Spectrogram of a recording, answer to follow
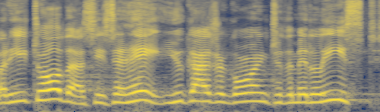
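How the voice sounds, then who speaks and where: Raised and projected, the voice has a bright, sharp tone and an American accent, moving at a fairly quick pace. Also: man. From US Pacific Northwest, Portland, Oregon. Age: 60s. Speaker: speaker at community event. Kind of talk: talk to audience.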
